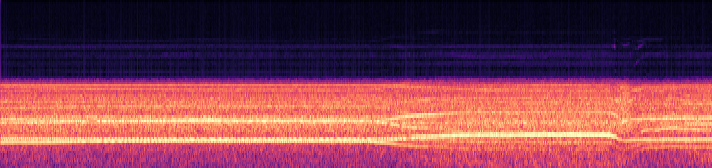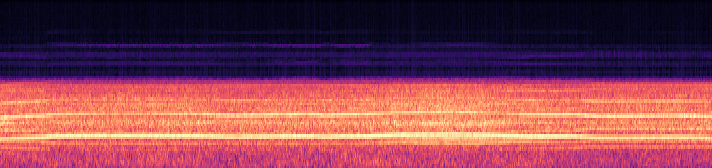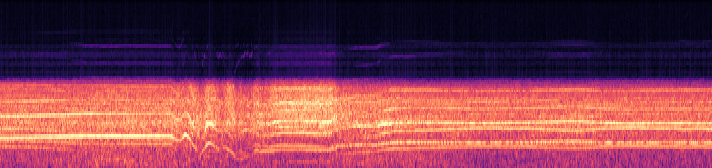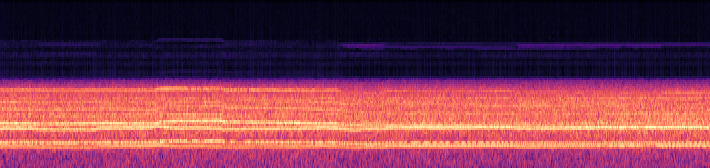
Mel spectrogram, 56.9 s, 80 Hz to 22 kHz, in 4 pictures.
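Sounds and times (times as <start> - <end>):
drone motors whining: 0.0 - 56.9.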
